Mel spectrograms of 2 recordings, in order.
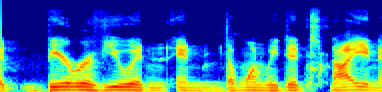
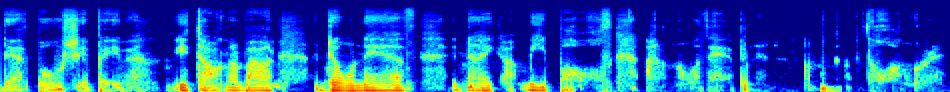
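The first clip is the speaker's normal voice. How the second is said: mock ASMR whisper; 6 dB quieter than usual. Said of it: "A S M R".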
